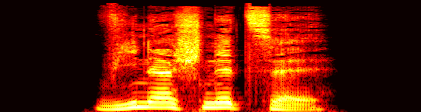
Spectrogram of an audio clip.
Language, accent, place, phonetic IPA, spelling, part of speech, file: German, Germany, Berlin, [ˈviːnɐ ˈʃnɪt͡sl̩], Wiener Schnitzel, noun, De-Wiener Schnitzel.ogg
- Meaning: Wiener schnitzel, veal schnitzel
